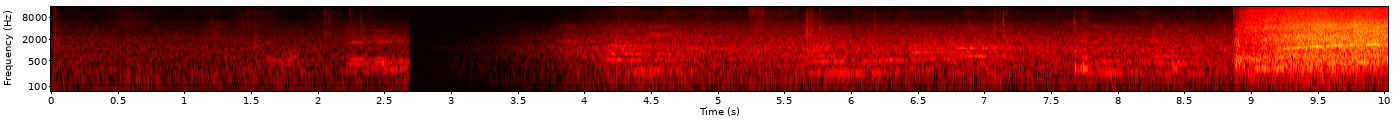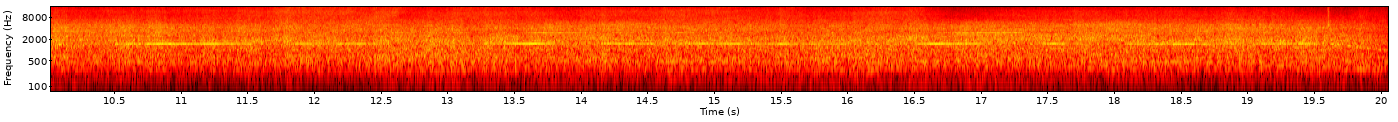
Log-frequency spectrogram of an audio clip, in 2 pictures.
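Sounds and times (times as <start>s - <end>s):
vacuum cleaner motor running: 8.9s - 20.0s.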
